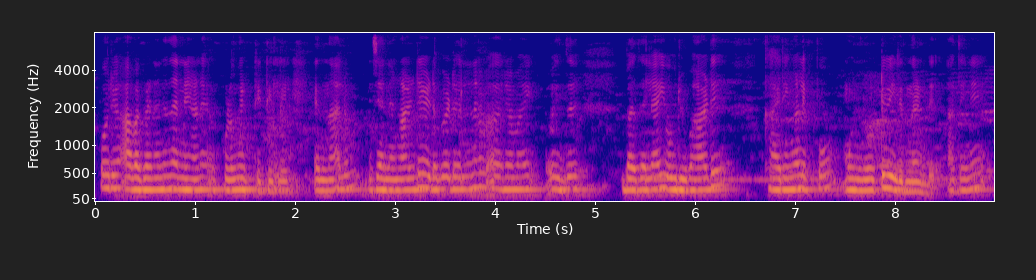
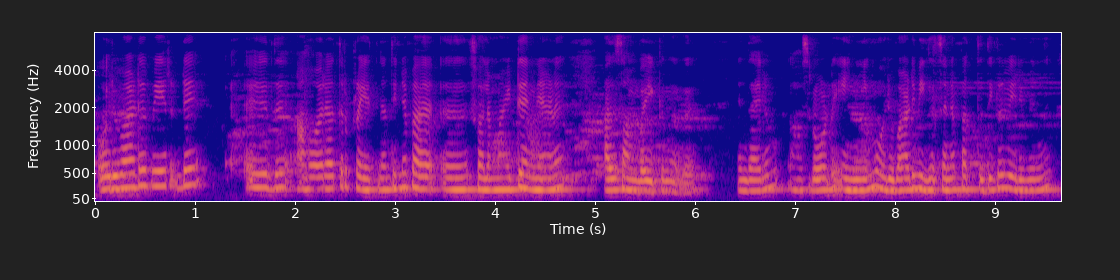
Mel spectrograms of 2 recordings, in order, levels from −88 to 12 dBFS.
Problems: none marked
